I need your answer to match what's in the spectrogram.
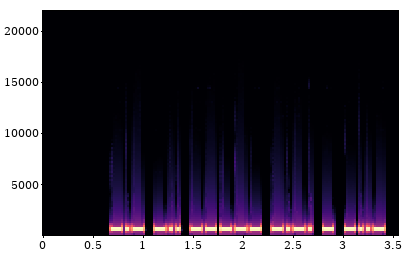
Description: Morse code, heard as a keyed tone, about 31 wpm, 700 Hz. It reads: KD0CTX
